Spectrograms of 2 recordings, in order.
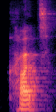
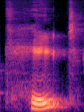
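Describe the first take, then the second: First: The vowel is a short flat uh sound. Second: The vowel is long and glides with mouth movement. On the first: The speaker calls it wrong. "I would hear ... cut" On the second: The speaker calls it right. "instead of saying ... Kate"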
